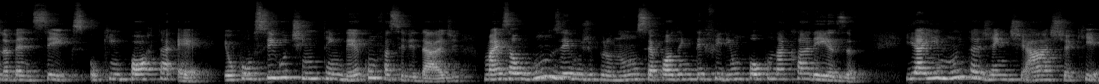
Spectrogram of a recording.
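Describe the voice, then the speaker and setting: Young Brazilian woman, Rio accent, teacher explaining test tips to camera, echoey room. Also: on the high side. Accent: Rio de Janeiro Portuguese. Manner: direct, talks to viewer as "you", models English phrases slowly. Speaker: English teacher.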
